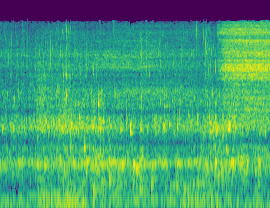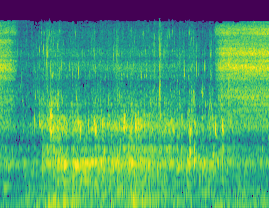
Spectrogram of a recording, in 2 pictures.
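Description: Scuba regulator breathing underwater: exhaled bubbles gurgling and rumbling, with a short hiss of inhalation twice, about two seconds in and again near the end.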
